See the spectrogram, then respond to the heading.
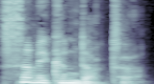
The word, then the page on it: semiconductor: British English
